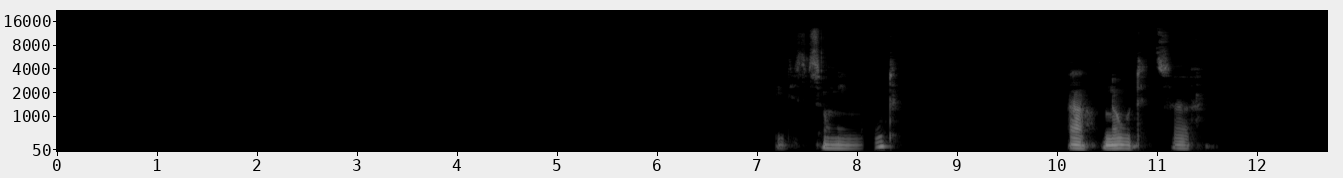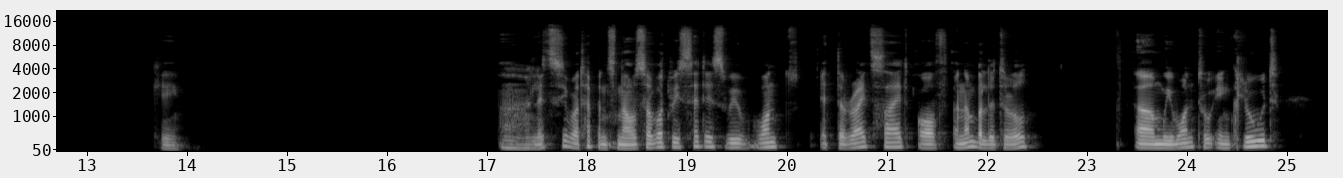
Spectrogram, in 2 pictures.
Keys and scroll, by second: 5.0 alt+super+t, 6.2 ctrl+shift+super+t, 12.1 super+space, 12.7 Up, 13.1 Right, 13.7 Down.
